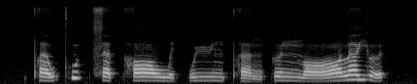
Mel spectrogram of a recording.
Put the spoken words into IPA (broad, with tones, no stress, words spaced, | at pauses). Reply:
pʰɐ˨˥wkʷʰɐ˥k̚ sɐ˧t̚hɔː˧wɪ˨k̚wyː˧n pʰɐ˨˩ŋ kɵ˧nn̪ɔː˨˥lɐ˥j ɵ˨˥t̚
